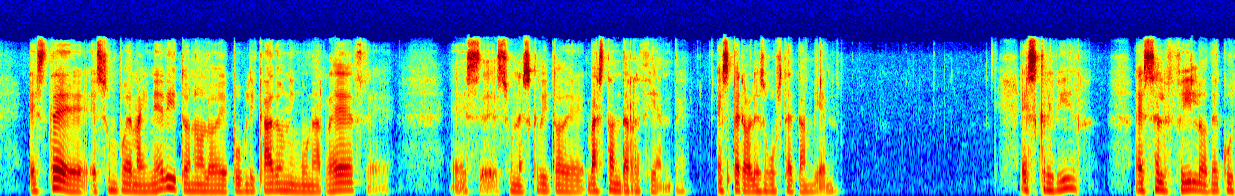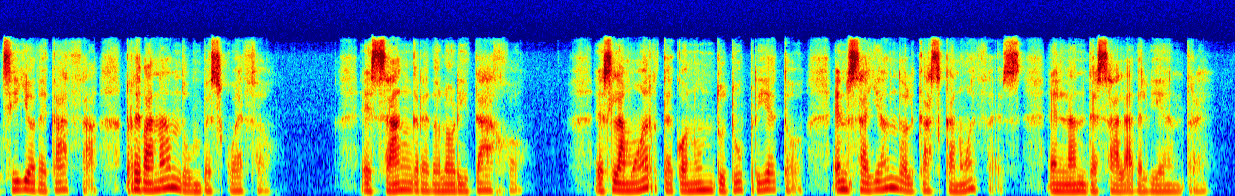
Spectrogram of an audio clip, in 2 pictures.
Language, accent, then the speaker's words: Spanish; Spain; now in San Sebastián, Spain; soy una poeta española, vivo en el País Vasco, en una ciudad llamada Donostia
